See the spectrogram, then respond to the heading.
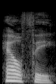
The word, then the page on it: healthy: American English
